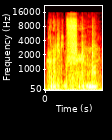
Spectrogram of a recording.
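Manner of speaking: breathy whispered swearing; whispered curse. Real, not acted. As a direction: hiss it under the breath. Xingando baixinho no jogo. (xingamento sussurrado)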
